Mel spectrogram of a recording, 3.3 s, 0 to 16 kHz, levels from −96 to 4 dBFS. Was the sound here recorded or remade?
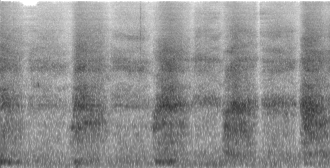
remade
